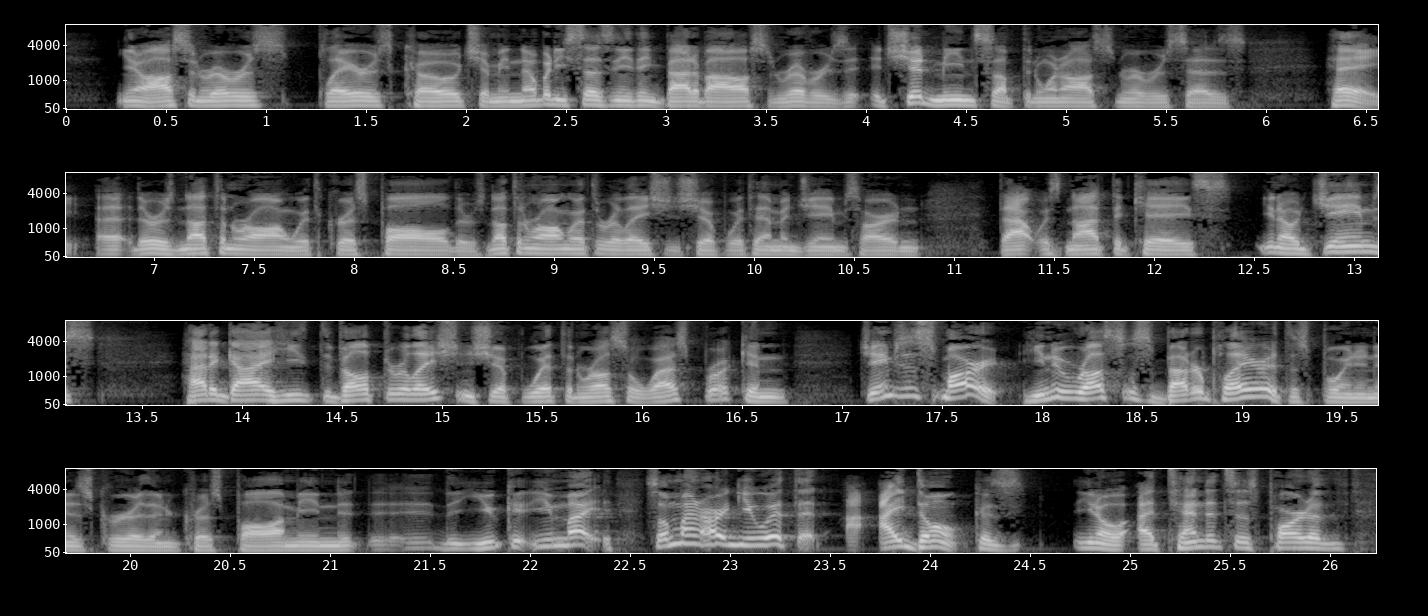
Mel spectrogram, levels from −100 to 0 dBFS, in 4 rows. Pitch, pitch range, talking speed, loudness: 110 Hz, 100-130 Hz, 235 wpm, -27 LUFS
